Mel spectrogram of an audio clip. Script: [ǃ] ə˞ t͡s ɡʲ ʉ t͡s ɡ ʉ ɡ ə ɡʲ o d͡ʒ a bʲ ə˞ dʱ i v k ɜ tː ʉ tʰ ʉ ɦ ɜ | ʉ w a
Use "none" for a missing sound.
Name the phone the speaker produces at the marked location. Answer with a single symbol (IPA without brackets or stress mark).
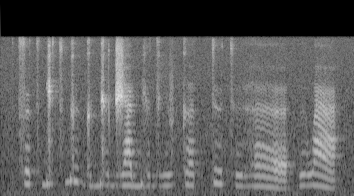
t͡s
